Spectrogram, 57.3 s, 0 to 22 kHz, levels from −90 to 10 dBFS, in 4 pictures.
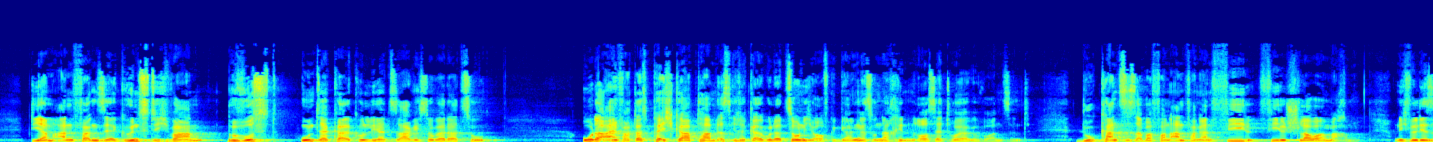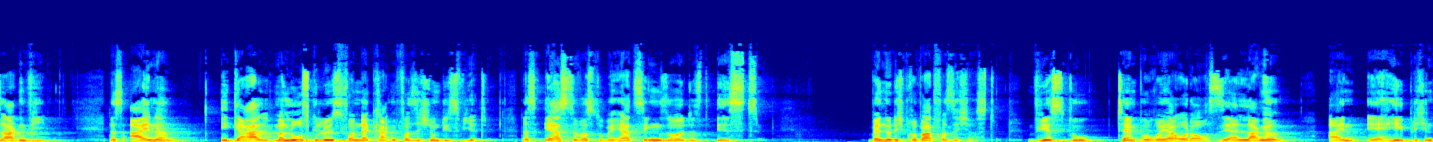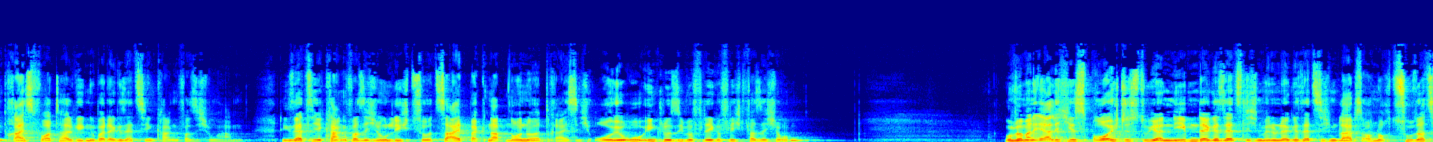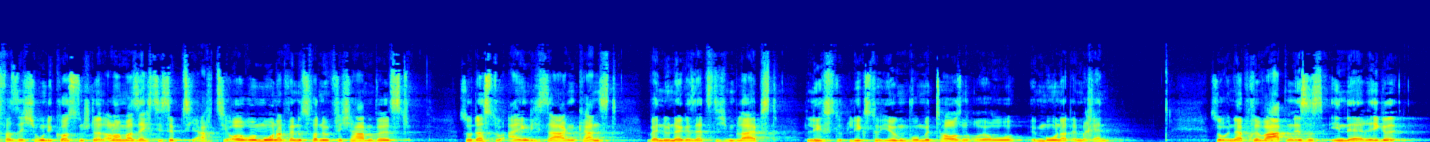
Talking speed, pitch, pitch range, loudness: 175 wpm, 175 Hz, 150-205 Hz, -19 LUFS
